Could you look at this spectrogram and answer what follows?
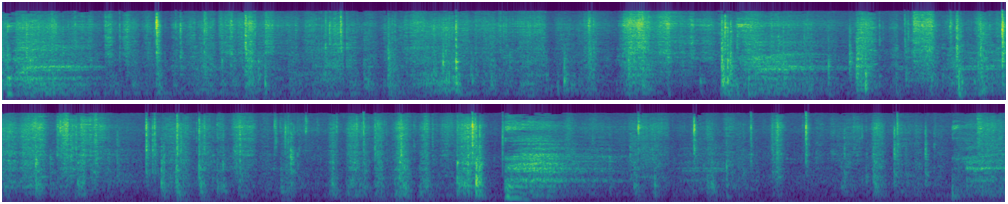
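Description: A power-outlet socket and its metal dash bracket being worked by hand: irregular clicks, scrapes and rattles of metal and plastic as the socket is twisted to free it.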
